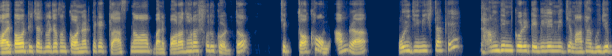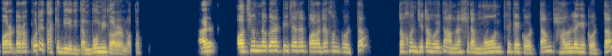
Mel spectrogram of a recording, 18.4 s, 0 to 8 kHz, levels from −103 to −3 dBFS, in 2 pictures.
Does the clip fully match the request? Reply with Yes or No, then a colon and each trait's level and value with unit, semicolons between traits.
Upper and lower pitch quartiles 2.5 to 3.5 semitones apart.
No: average, 3.9 semitones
